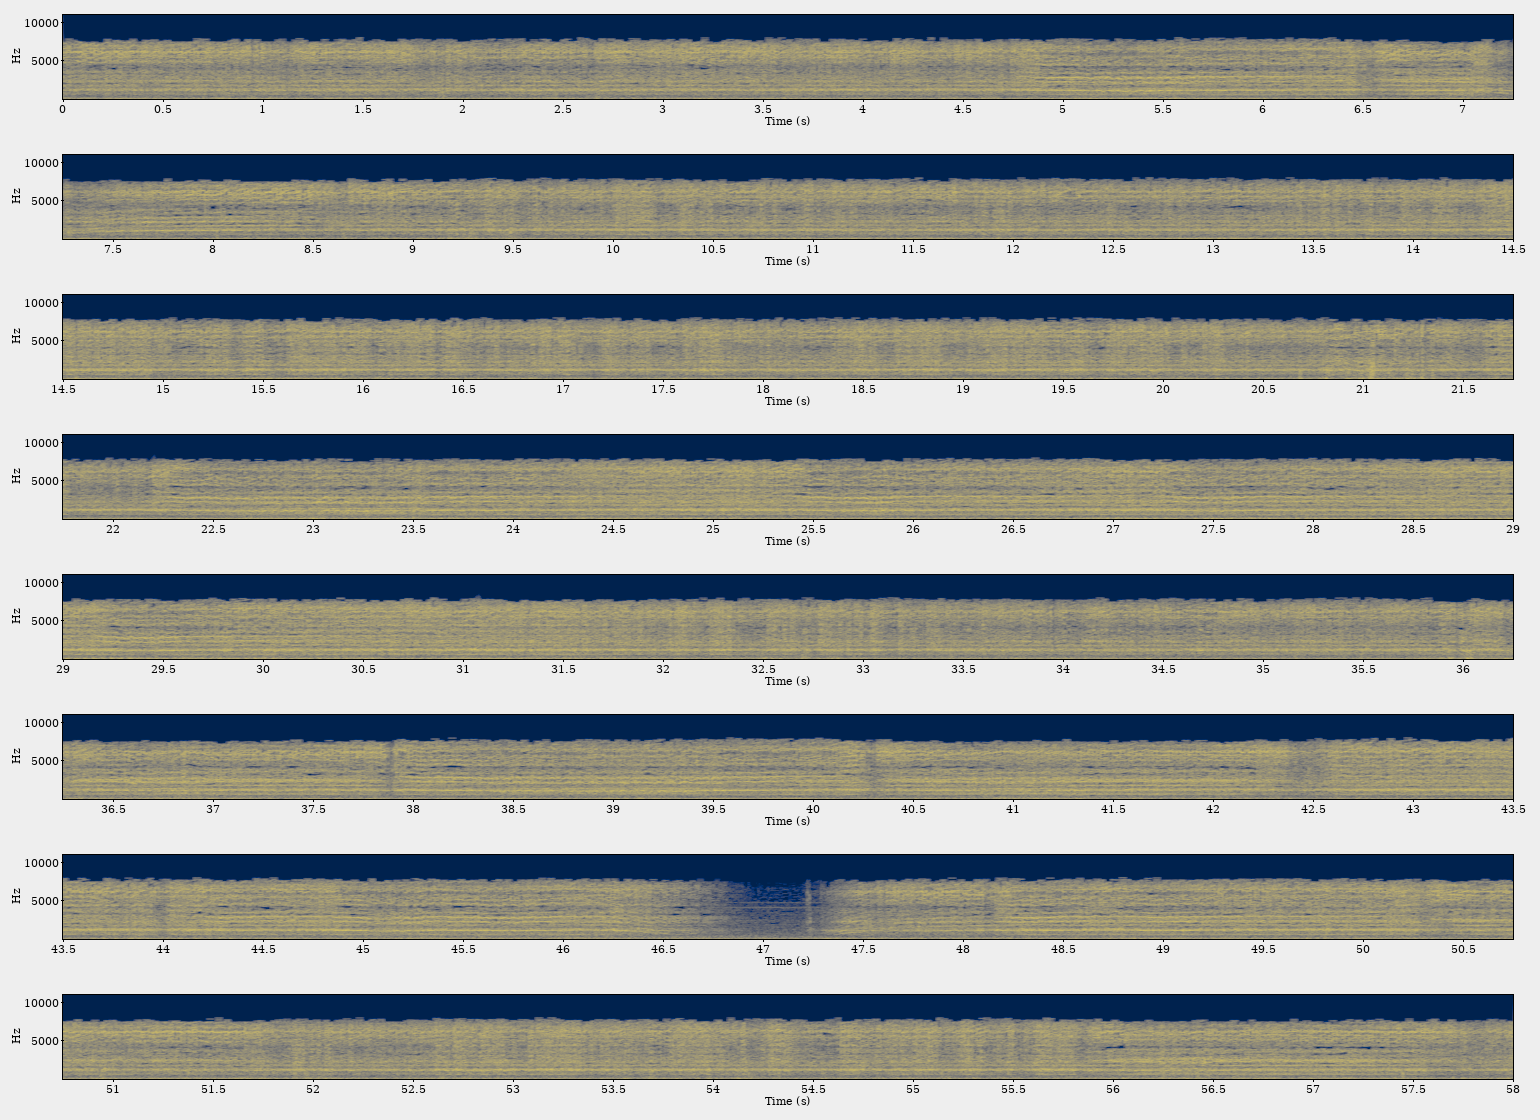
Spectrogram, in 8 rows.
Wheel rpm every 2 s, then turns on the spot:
160, 160, 160, 140, 160, 160, 160, 160, 160, 160, 160, 160, 160, 160, 160, 160, 160, 160, 160, 160, 160, 160, 160, 70, 160, 160, 160, 160, 160.
none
